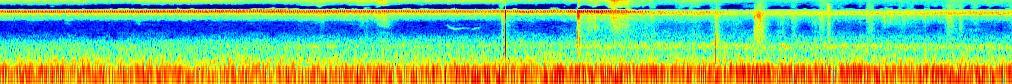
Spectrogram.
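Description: Steady high-pitched trilling of crickets in an autumn prairie, unbroken throughout, over a low rumble. A few faint clicks come in the second half.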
